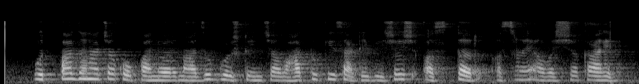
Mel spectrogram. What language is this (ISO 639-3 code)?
mar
